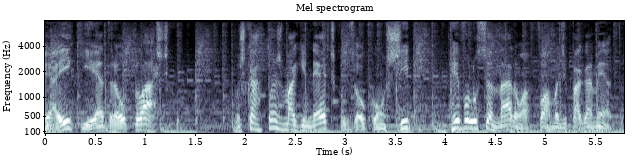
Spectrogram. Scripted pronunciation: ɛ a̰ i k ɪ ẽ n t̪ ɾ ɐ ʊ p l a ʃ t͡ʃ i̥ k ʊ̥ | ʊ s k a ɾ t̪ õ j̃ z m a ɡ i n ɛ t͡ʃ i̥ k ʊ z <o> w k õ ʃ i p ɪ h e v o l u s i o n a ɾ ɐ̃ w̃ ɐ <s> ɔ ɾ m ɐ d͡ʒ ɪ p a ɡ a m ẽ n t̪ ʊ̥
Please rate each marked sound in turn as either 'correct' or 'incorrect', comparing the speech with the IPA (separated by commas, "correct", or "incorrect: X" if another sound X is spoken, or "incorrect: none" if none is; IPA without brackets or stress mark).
correct, incorrect: f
